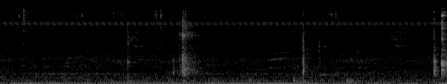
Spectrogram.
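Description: Quiet, with a steady thin high-pitched whine and a few faint clicks, the clearest a little under two seconds in: raw chicken pieces being dropped into a steel bowl of masala marinade.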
